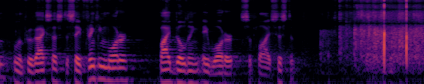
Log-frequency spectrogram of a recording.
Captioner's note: applause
